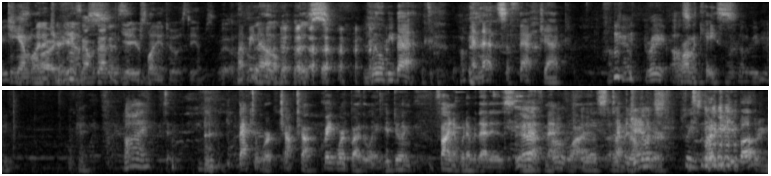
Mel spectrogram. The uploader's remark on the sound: Live from CondoCon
